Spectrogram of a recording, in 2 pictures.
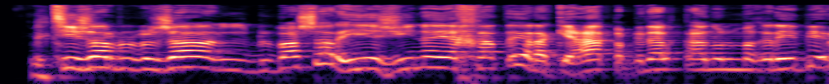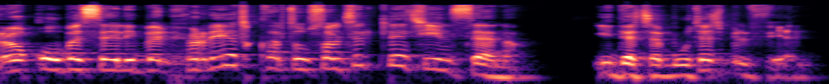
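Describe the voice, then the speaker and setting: With hardly any pauses, the words flow at a fairly quick pace. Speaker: online commentator. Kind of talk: news commentary.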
